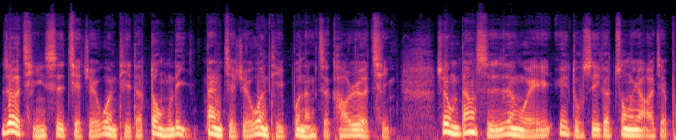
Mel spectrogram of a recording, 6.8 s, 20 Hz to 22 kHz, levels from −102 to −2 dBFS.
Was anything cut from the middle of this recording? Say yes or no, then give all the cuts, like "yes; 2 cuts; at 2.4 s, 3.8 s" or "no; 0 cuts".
yes; 1 cut; at 2.0 s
